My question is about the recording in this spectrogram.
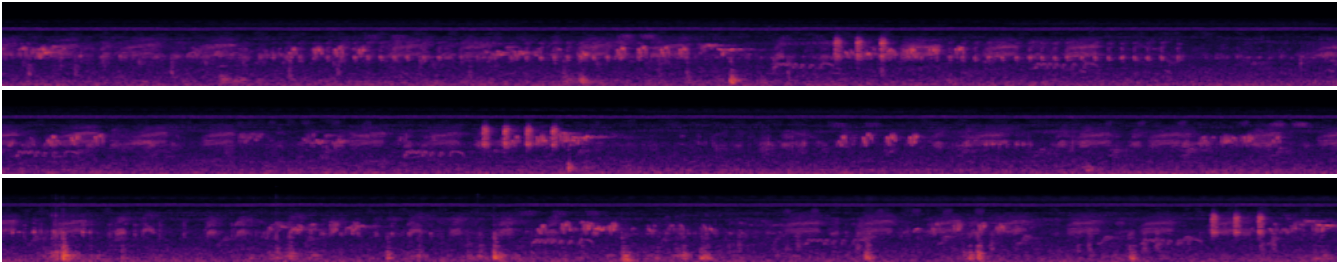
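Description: Heron nestlings giving rapid trains of ticking, chattering calls, bout after bout every second or two.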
